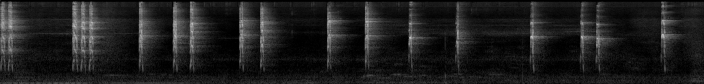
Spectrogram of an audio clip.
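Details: Young conure crying while it is fed by hand; an irregular series of brief, scratchy squawks, some bunched in quick doubles, repeated about every half second to second over quiet indoor hum.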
